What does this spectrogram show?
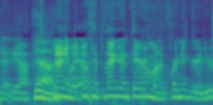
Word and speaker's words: Pythagorean theorem: more time Pythagorean theorem I tried to teach one of my kids how to say this a few months ago I don't remember which one is one of my pre AP kids and they were like patek upset so bad thank you guys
